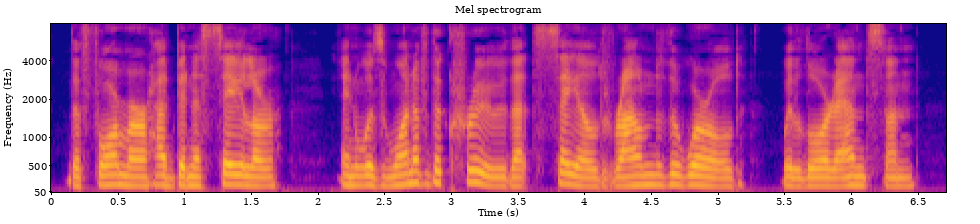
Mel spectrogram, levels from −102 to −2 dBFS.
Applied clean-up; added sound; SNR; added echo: none; none; none; none.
